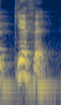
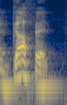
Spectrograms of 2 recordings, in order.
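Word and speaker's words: גפן: The common custom of Sephardic Jews to pronounce over the wine as bore priya gefen. Although there are some that pronounce it as bore priya gafen, everyone should maintain his family custom, it's saying here.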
